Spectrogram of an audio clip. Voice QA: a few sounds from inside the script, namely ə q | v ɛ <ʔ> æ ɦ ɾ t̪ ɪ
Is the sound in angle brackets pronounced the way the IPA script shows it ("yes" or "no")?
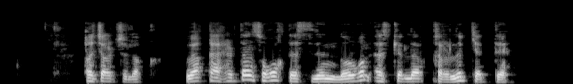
no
